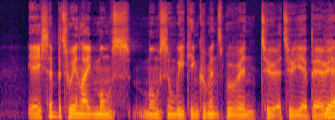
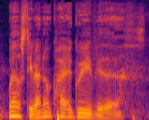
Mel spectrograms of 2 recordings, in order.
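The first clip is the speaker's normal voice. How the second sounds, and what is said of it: Imitates another person's voice. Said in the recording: “my Sam Harris impression ... He sounds like that, doesn't he?”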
